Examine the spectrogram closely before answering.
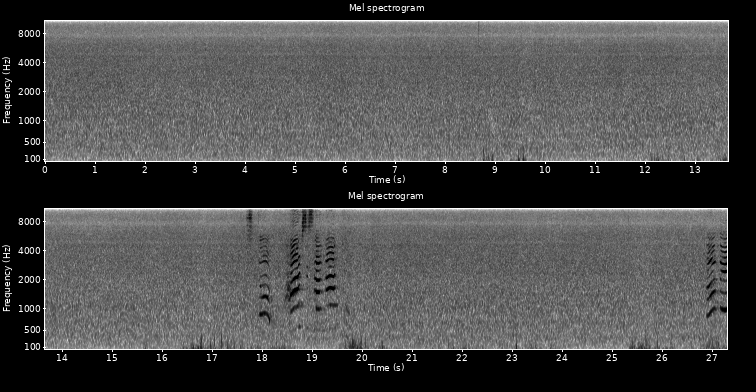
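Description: Sea waves wash and break nearby.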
